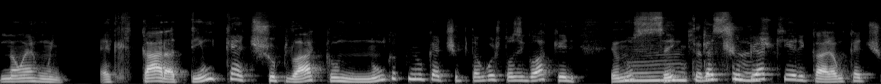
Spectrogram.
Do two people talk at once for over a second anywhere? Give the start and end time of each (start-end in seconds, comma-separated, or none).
6.2-7.8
